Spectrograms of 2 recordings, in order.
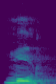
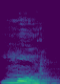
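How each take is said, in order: First: The o vowel is close, lips nearly together. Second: The same.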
